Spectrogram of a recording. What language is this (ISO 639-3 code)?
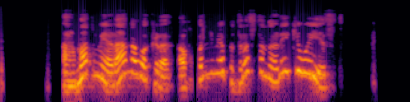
pus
